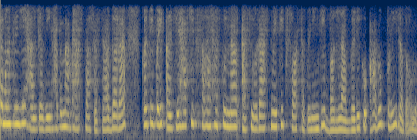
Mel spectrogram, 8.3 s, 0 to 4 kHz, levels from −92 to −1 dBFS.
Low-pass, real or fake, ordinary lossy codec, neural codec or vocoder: 3.6 kHz; fake; none; codec, 16 kHz, 1.1 kbps, Voila-Tokenizer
